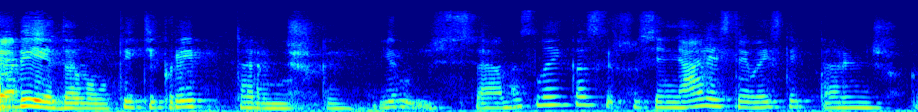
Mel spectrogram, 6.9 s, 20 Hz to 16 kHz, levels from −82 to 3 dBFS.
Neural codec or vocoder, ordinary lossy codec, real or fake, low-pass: codec, 32 kHz, 1.9 kbps, SNAC; MP3, 48 kbps; fake; 14.4 kHz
